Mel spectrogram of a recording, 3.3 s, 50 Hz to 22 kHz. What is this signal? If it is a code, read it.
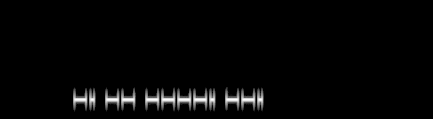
Morse code, heard as a keyed tone, about 40 wpm, 700 Hz. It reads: NM9G
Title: USA Call Signs - 4 Characters - 6x Character Spacing - 40wpm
